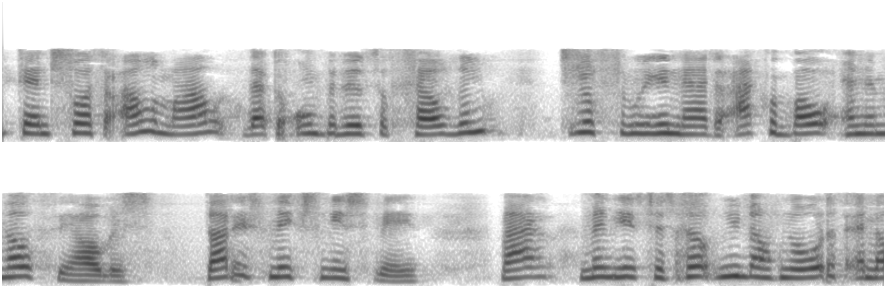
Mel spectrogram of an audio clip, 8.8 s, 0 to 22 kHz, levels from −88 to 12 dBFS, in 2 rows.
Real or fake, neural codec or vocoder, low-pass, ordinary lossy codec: fake; codec, 16 kHz, 1 kbps, FreqCodec, larger model; 5.4 kHz; MP3, 32 kbps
